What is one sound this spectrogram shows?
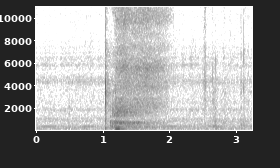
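Cards rustle in a man's hands.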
